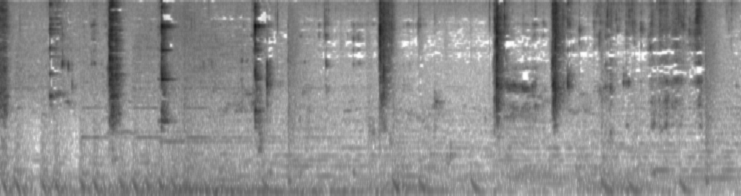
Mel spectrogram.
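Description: A person chewing a mouthful of chow mein noodles close to the microphone, with wet mouth clicks and smacks about once a second. Around four seconds in, a spoon clinks in a small bowl of chilli paste.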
